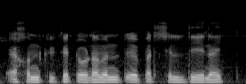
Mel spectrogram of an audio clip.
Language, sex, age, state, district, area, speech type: Assamese, male, 18-30, Assam, Lakhimpur, urban, spontaneous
